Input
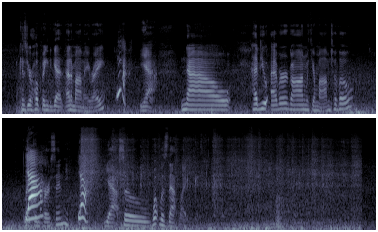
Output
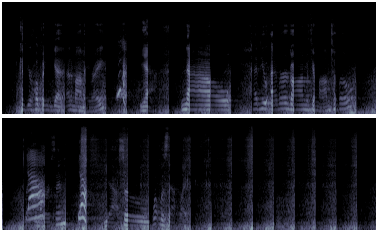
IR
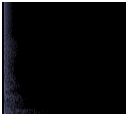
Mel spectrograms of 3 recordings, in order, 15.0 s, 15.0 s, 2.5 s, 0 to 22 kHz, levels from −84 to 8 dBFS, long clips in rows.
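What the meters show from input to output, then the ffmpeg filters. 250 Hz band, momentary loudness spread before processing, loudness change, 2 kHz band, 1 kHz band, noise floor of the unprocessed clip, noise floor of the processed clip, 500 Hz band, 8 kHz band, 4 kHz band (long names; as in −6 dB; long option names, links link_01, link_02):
−3.0 dB, 17 LU, −10.5 dB, −13.5 dB, −11.0 dB, −52 dBFS, −66 dBFS, −5.5 dB, −6.0 dB, −14.5 dB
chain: -filter_complex "[0:a]equalizer=frequency=2700:width=0.97:gain=-14,asplit=2[link_01][link_02];[1:a]atrim=start_sample=2205[link_03];[link_02][link_03]afir=irnorm=-1:irlink=0,volume=-8dB[link_04];[link_01][link_04]amix=inputs=2:normalize=0,aeval=exprs='val(0)*pow(10,-30*if(lt(mod(-2.4*n/s,1),2*abs(-2.4)/1000),1-mod(-2.4*n/s,1)/(2*abs(-2.4)/1000),(mod(-2.4*n/s,1)-2*abs(-2.4)/1000)/(1-2*abs(-2.4)/1000))/20)':channel_layout=same,volume=3.5dB"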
